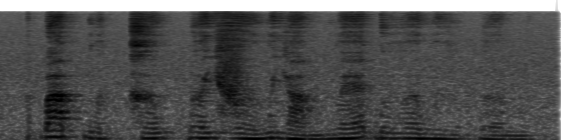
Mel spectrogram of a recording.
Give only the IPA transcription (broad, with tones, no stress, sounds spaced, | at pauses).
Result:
ɓ a˦˥ t̚ w ə˨˩ k̚ x ə˧˥ w ɓ ə˧ j v ə˨˩˦ w j a˨˩˨ m w ɛ˧˥ ɗ u˧ ə̯ w ɨ˨˩ w ɓ ə˨˩ m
